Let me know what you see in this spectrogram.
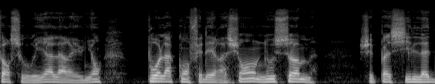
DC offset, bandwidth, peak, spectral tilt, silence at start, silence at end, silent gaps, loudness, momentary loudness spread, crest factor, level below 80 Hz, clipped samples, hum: under 0.1%; 14.5 kHz; -4 dBFS; -5.5 dB/octave; 0 s; 0 s; none; -22 LUFS; 9 LU; 18 dB; -60 dBFS; under 0.1%; none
